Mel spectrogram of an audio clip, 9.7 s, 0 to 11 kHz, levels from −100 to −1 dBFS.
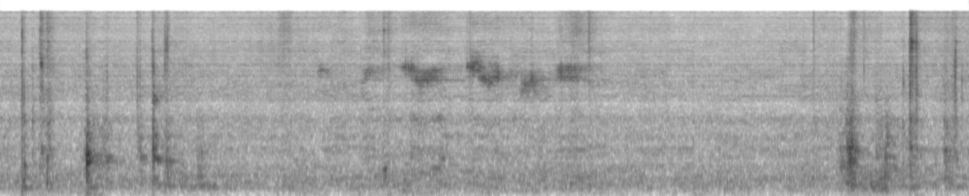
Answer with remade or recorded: remade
